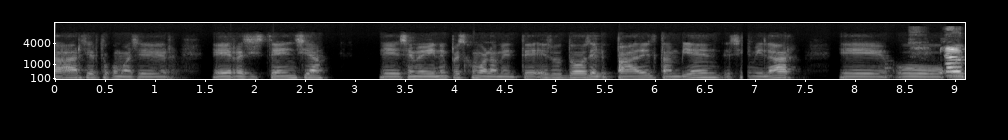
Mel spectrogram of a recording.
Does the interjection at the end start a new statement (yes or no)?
yes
